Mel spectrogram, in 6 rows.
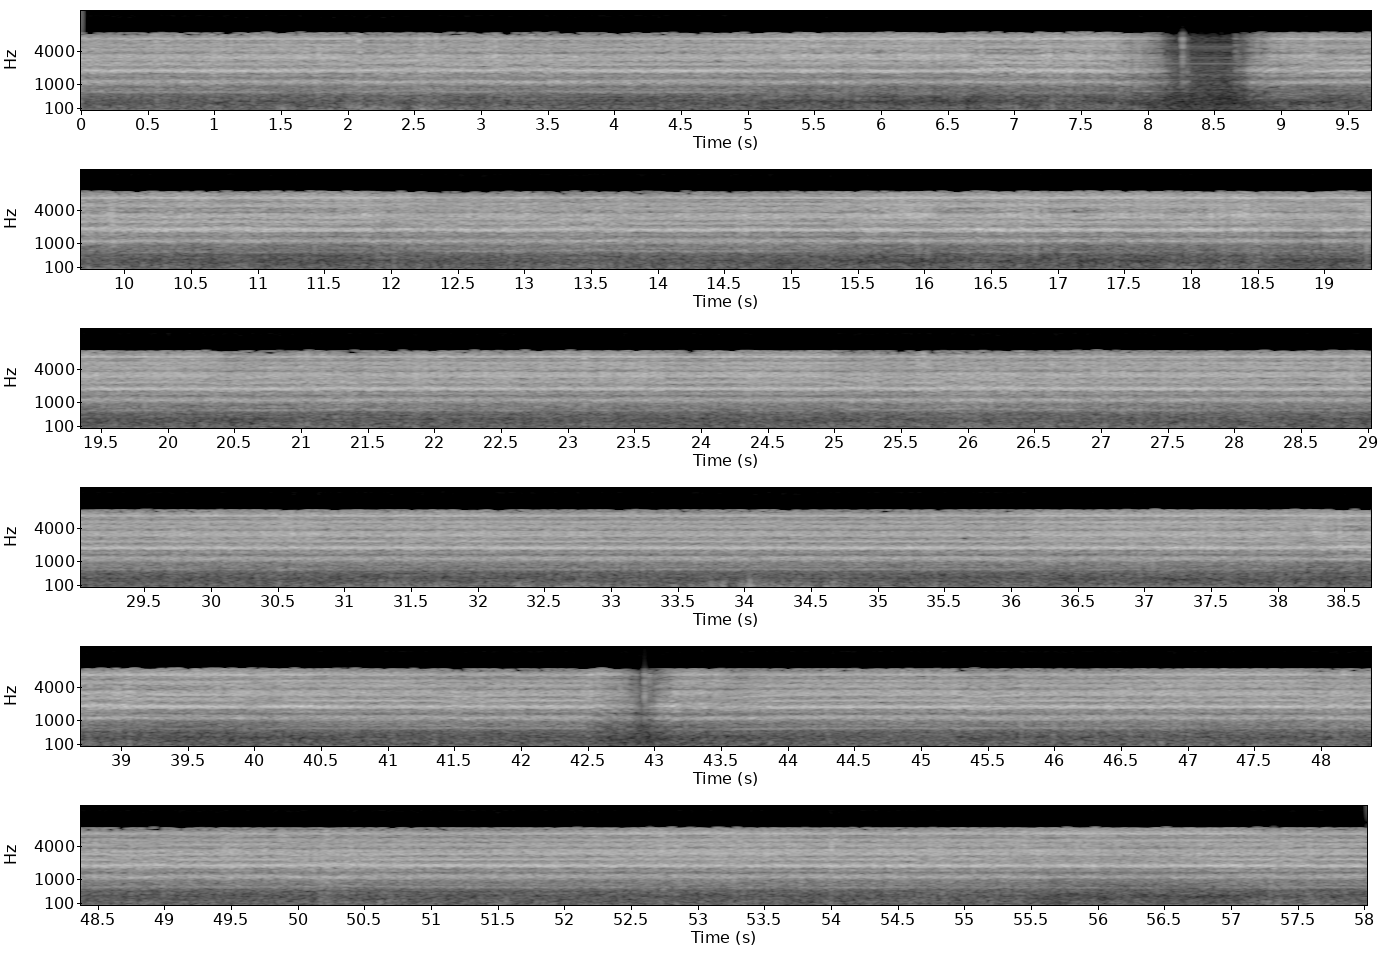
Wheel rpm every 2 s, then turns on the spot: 160, 160, 160, 140, 90, 160, 160, 160, 160, 160, 160, 160, 160, 160, 160, 160, 160, 160, 160, 160, 160, 110, 160, 160, 160, 160, 160, 160, 160.
none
